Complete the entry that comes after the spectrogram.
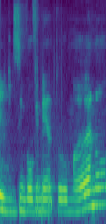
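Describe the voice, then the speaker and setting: A man with a medium-pitched voice. His tone is dark and mellow. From Minas Gerais, Brazil. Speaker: social worker and professor. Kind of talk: interview conversation.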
